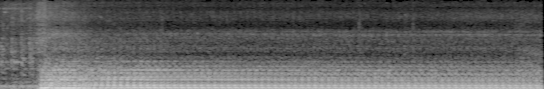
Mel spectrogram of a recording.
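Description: A truck engine idles with a deep, throbbing exhaust rumble.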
